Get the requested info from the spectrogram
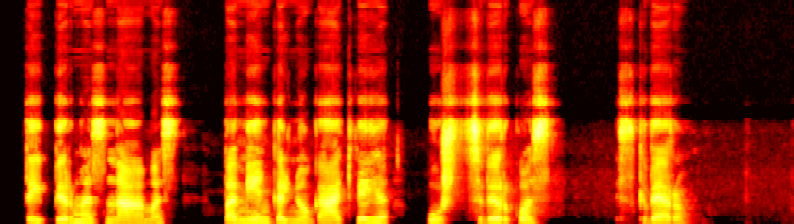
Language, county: Lithuanian, Kaunas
